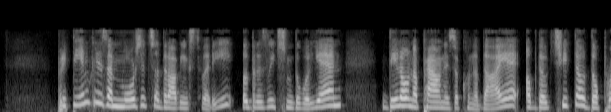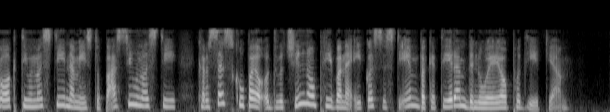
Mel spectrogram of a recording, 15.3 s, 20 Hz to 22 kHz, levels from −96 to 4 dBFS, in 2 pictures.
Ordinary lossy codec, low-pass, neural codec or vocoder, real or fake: MP3, 48 kbps; 7.2 kHz; codec, 16 kHz, 1.1 kbps, Voila-Tokenizer; fake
